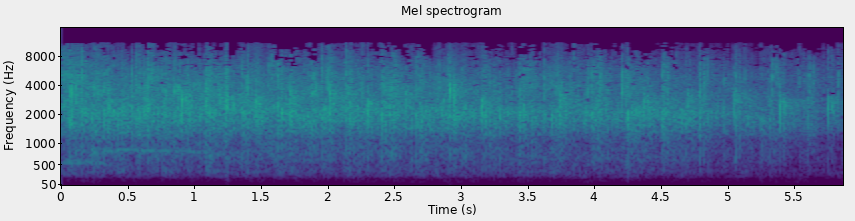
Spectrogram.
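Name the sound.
audience applauding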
